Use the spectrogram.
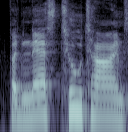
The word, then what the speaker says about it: Finesse2Tymes: times man I mean finesse two times is the exact way to say his name right okay I don't want to butcher his name because to be honest I'm Gonna Keep It 100.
